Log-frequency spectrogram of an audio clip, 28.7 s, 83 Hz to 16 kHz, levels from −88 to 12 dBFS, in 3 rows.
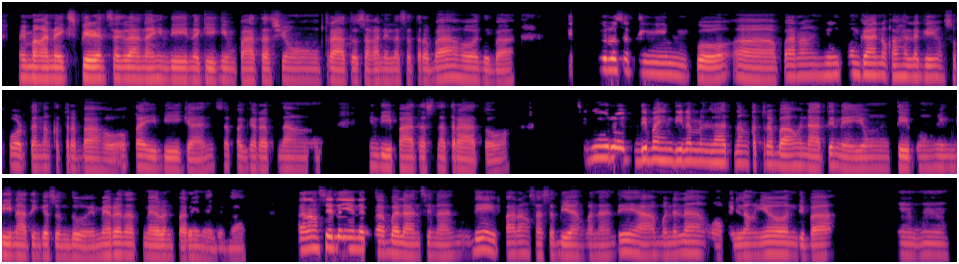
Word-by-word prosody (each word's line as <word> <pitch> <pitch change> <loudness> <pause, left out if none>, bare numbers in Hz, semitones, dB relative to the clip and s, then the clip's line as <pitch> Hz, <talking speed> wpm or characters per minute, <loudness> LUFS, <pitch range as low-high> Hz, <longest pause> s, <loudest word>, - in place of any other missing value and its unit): may 145 0 0
mga 140 -1 +6
na-experience 140 +1 +7
silang 140 -1 +4
na 135 - +5
hindi 130 -1 0
nagiging 125 0 -1
patas 125 0 +1
yung 125 -1 -5
trato 125 0 +1
sa 120 -1 -1
kanila 120 0 -2
sa - - -6
trabaho, 135 +2 0
'di 125 -1 -4
ba? 115 0 -1 0.9
Siguro 235 0 +7
sa 225 -1 -1
tingin 180 -6 -3
ko? 140 0 +3
Ah, 135 -3 +1
parang 165 +1 -2
yung 170 0 -3
kung 185 0 -4
gaano 175 -1 +4
kahalaga 155 -1 0
yung 150 -1 -3
suporta 140 -2 -3
ng 130 0 -7
katrabaho 115 -3 -3
o - - -27
kaibigan 120 -3 -2
sa 140 0 -9
pagharap 125 -1 -3
ng 120 -1 -5 0.6
hindi 140 -2 -1
patas 120 -2 -2
na 120 - -3
trato. 110 0 -2 0.7
Siguro 230 0 +4
'di 200 +3 +5
ba 215 - +5
hindi 195 -1 +1
naman 190 -1 0
lahat 180 -1 0
ng 170 0 -4
katrabaho 145 -3 +1
natin 135 +2 0
eh, 120 -1 -1
yung 125 0 -7
tipong 125 0 -3
hindi 130 +1 -1
natin 125 0 -1
kasundo 120 -2 -1
eh 110 - -4
meron 135 +2 +2
at 135 - -3
meron 120 -1 +1
pa 105 - 0
rin 115 - -1
eh 100 - -7
di 105 - -11
ba? 100 0 -8 0.6
Parang 195 +3 +3
sila 205 0 +5
yung 195 -1 +4
nag 185 - +1
babalanse 140 -3 +2
na 125 0 -3
hindi 165 +5 -1
parang 145 +1 -3
sasabihan 130 -2 -2
ko 125 - -7
na 125 0 -5
hindi 160 +4 -1
hayaan 135 -1 -1
mo 135 - -6
na 140 - -3
lang 150 -1 -1
okey 120 0 -7
lang 130 0 -2
yun, 140 -1 +1
'di 125 - -3
ba? 125 +1 +1 0.7
Mm. 135 0 -8
135 Hz, 180 wpm, -24 LUFS, 125-150 Hz, 0.9 s, na-experience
